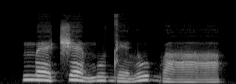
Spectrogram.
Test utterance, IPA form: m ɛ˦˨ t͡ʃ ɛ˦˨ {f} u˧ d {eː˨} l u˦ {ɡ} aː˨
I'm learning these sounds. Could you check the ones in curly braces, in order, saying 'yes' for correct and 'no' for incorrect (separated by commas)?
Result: no, no, no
